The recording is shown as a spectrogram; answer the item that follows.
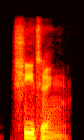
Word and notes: sheeting: British English

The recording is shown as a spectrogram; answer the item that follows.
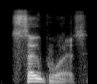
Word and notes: soapwort: British English

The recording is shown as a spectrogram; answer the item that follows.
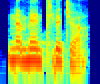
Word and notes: nomenclature: Indian

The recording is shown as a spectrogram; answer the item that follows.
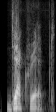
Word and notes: decrypt: American English

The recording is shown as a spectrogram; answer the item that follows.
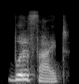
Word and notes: bullfight: Indian

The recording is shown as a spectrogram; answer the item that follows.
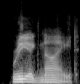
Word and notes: reignite: American English

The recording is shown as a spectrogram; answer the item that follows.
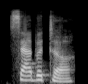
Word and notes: saboteur: Indian

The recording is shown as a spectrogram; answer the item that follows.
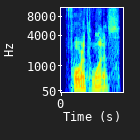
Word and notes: forthwith: American English

